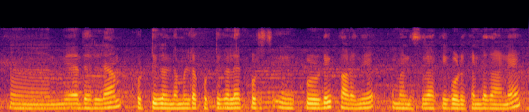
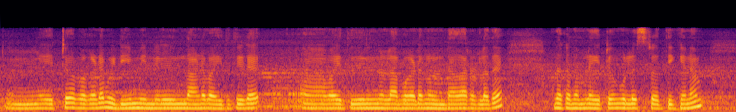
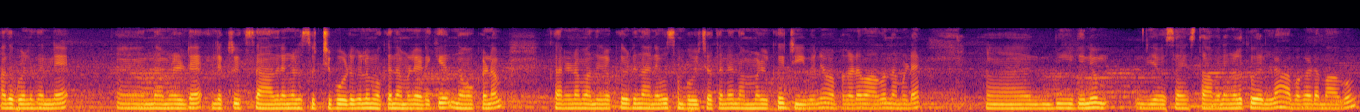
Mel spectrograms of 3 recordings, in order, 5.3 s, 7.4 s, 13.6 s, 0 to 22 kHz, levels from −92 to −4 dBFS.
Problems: constant background noise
